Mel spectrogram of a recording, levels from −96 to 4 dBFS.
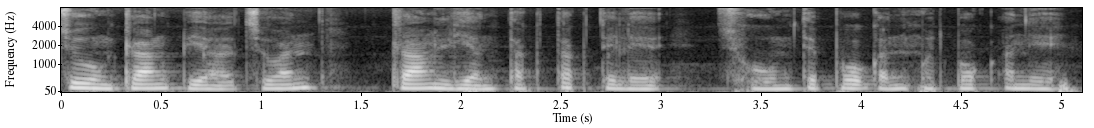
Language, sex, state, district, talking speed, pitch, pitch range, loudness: Mizo, female, Mizoram, Aizawl, 225 wpm, 140 Hz, 130-150 Hz, -17 LUFS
